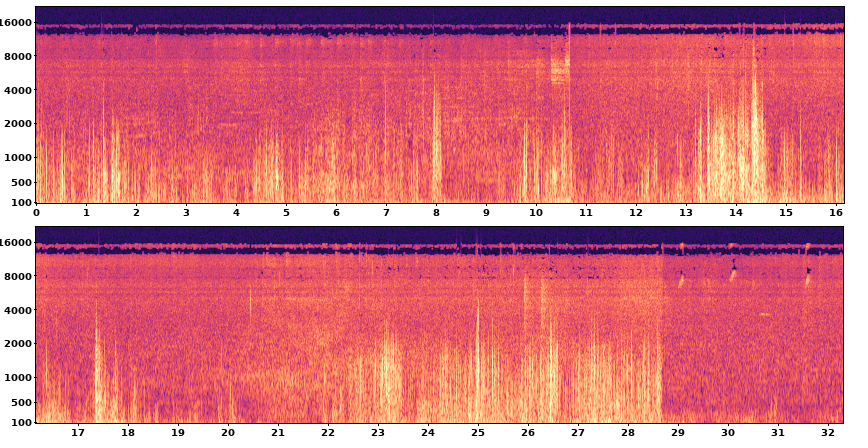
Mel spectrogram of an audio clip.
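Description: Gusty wind buffeting the microphone, rising and falling in irregular gusts with the strongest about halfway through: the winds ahead of an approaching typhoon.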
